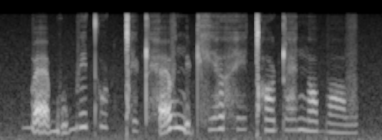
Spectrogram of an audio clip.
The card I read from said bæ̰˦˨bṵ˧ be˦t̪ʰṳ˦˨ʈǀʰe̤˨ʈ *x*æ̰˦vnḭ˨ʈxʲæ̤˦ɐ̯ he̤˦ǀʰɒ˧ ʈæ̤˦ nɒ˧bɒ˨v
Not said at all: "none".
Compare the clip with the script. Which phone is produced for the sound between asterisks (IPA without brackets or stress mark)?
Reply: h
